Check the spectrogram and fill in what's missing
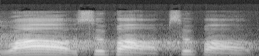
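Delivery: loud delighted wow; big teacher's wow of praise; excited wow. Real, not acted. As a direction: cheer the class on. Praising after the count.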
